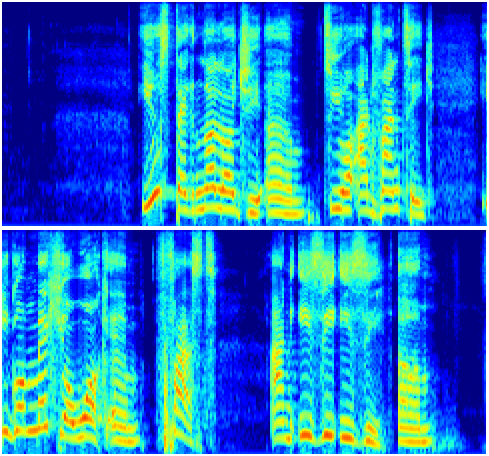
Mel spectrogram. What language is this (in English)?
Nigerian Pidgin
